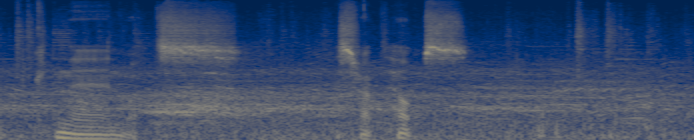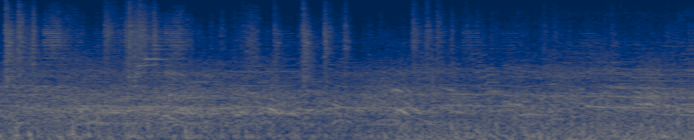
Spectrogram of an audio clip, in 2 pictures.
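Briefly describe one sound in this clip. Muskets fire in sharp, scattered cracks.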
